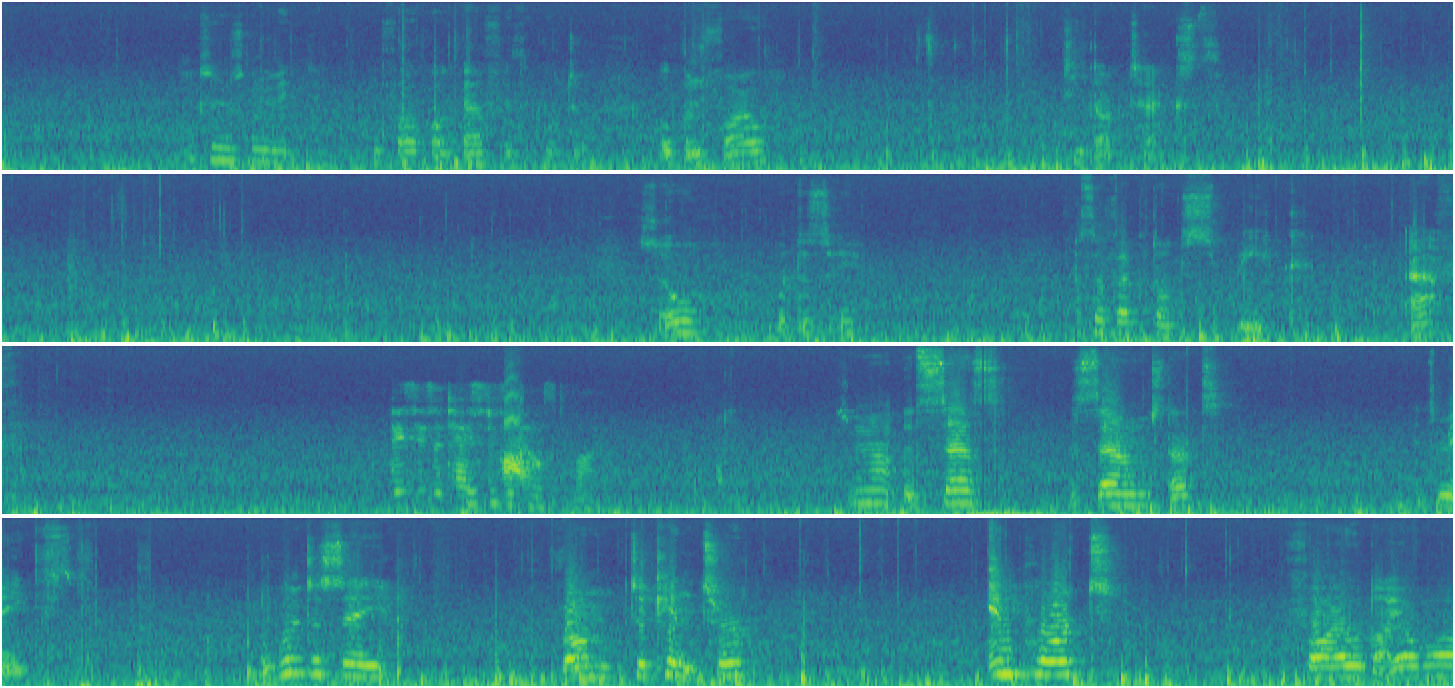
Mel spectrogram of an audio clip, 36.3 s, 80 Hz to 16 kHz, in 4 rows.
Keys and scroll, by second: 0.7 BackSpace, 1.9-7.6 typing, 4.6 Down, 4.8 Return, 8.1 Right, 8.5 Return, 8.9 ctrl+s, 9.2-11.8 typing, 10.4 Return, 11.7 Return, 12.1 Return, 12.8 Right, 13.0 BackSpace, 15.4-17.5 typing, 18.2 ctrl+s, 24.3 Up, 24.4 Right, 25.8 Up, 29.8-36.2 typing.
